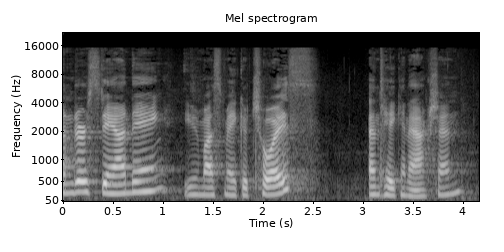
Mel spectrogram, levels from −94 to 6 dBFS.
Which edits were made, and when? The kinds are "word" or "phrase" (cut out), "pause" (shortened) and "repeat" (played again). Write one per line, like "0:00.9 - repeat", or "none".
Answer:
0:03.2 - word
